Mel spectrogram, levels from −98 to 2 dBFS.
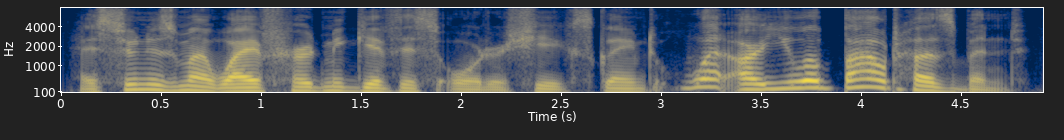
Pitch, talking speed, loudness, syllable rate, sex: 150 Hz, 210 wpm, -18 LUFS, 5.0 syllables/s, male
